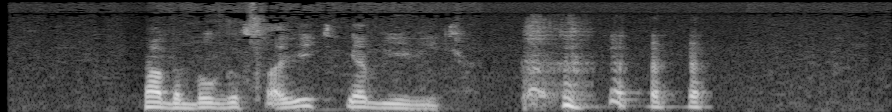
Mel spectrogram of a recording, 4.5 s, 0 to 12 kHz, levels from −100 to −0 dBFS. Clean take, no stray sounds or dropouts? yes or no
no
